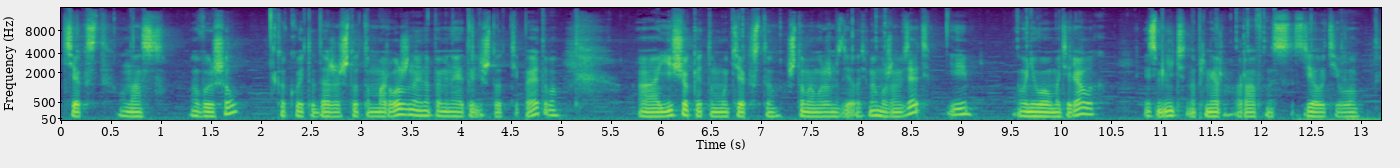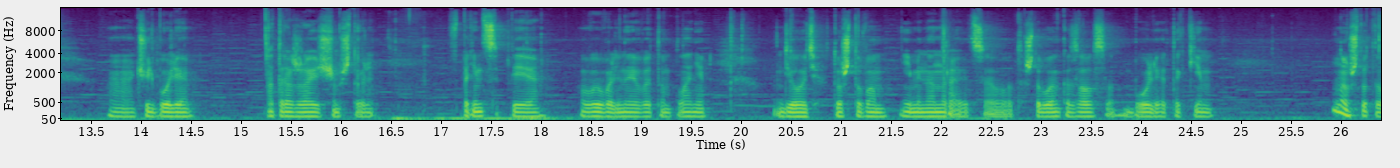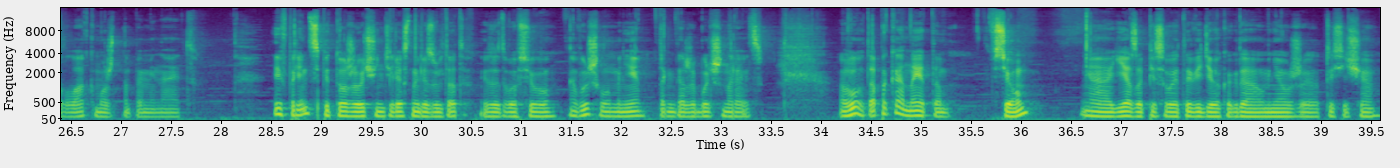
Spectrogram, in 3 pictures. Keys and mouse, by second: 8.1 click, 8.2-9.6 middle drag, 9.6 click, 9.7-11.9 middle drag, 11.9-39.5 drag, 17.8 z, 25.3 z.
